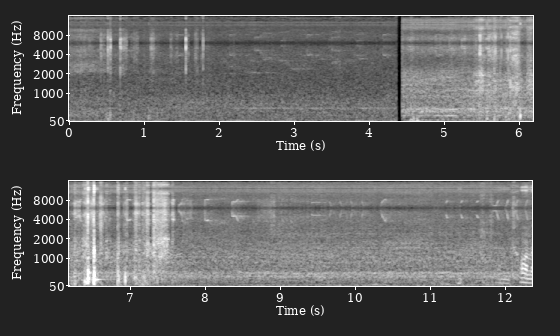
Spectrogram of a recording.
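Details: Honey bees in an opened hive during a beekeeper's inspection, a few fanning, described as not so angry. A dull, steady hum of many bees swells in after a quiet start, with knocks and scrapes from frames being handled.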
